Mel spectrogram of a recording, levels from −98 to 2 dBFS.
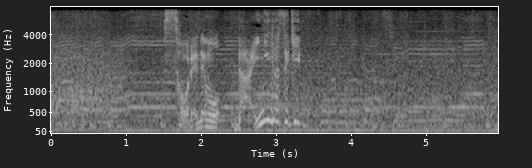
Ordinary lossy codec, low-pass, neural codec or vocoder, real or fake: none; 7.2 kHz; none; real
